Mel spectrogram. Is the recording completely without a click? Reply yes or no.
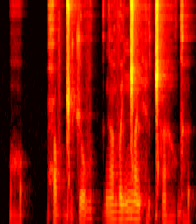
no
